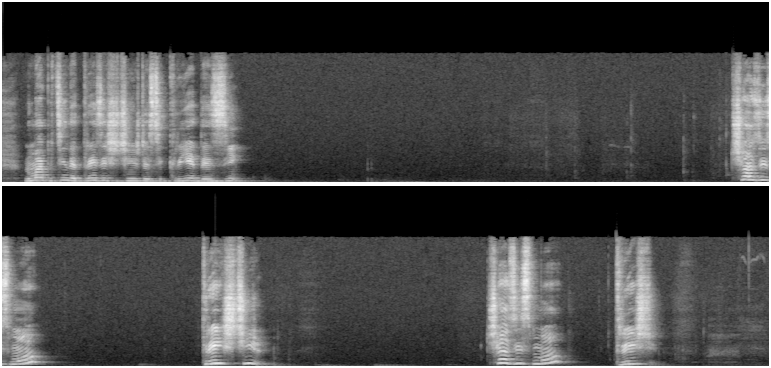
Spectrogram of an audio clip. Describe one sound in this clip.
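A young woman speaks into a close microphone in short bursts.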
